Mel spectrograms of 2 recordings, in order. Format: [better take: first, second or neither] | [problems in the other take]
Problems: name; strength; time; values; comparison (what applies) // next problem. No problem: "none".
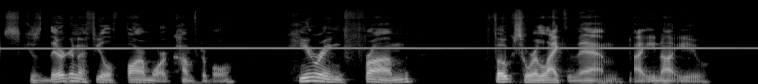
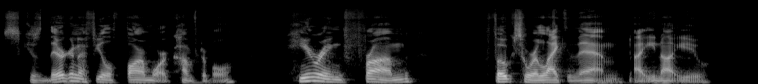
second | high-pitched whine; loud; throughout; 2 kHz, 5 dB below the speech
